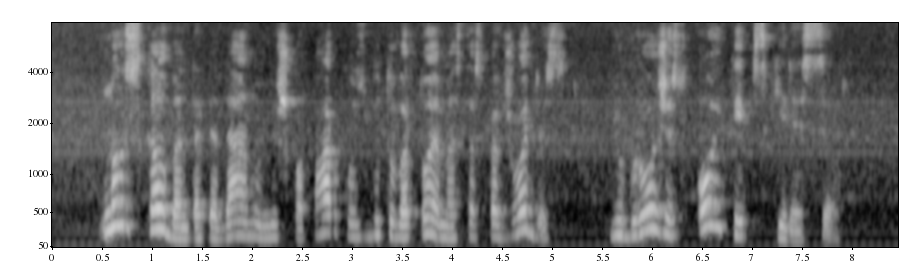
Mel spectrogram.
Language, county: Lithuanian, Vilnius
